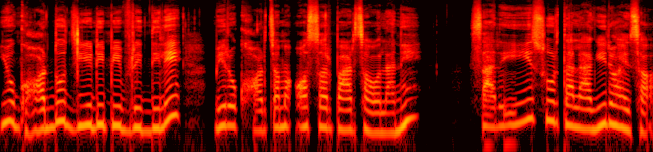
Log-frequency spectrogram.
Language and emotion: Nepali, fearful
